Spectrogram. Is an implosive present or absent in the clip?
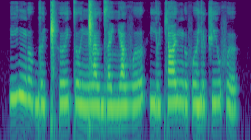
absent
